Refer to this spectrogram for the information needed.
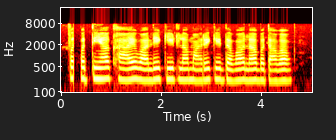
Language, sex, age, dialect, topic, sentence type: Chhattisgarhi, female, 18-24, Central, agriculture, question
